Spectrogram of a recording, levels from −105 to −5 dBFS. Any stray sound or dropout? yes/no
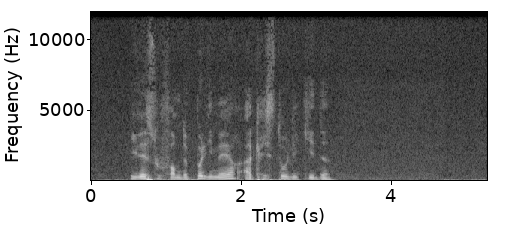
no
